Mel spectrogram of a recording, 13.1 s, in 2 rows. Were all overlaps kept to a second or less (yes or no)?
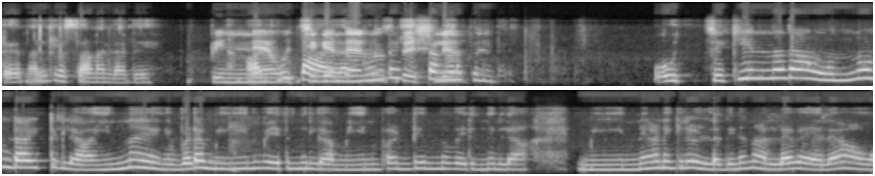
no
